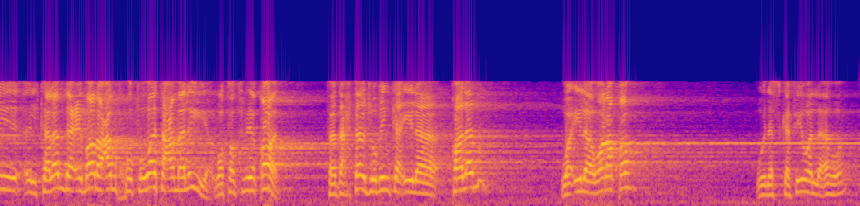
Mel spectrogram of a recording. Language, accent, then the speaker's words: Arabic; Egypt; ولذلك عندنا في مصر وحدها صارت أعداد المطلقات في البيوت بالملايين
